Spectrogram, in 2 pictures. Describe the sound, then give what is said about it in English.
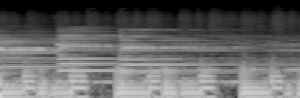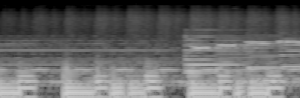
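A whistled cry imitating a hawk's call slides upward twice, near the start and again near the end, riding over a steady, rhythmic musical backing with a thumping low beat. “And a hawk whistles and he kneels and he lays down there.”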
